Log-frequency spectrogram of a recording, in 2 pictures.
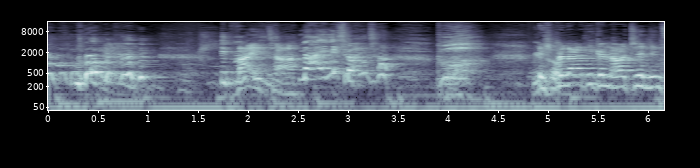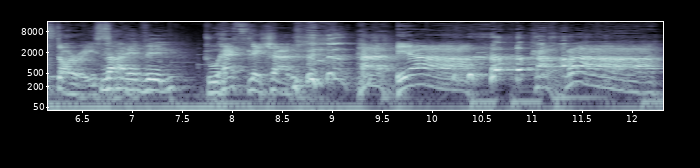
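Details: Vocal tics, including insults and a repeated word, in a man with Tourette syndrome.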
